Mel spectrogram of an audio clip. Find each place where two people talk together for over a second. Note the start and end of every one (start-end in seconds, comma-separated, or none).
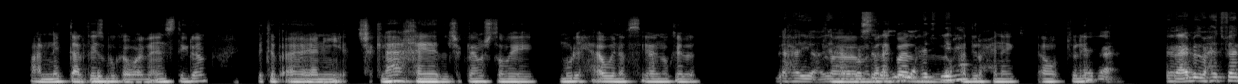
8.2-9.8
